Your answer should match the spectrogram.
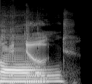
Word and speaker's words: Gadot: Her first name is pronounced like Doll, and her last name rhymes with afloat. So, oh, it's Gal Gadot.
